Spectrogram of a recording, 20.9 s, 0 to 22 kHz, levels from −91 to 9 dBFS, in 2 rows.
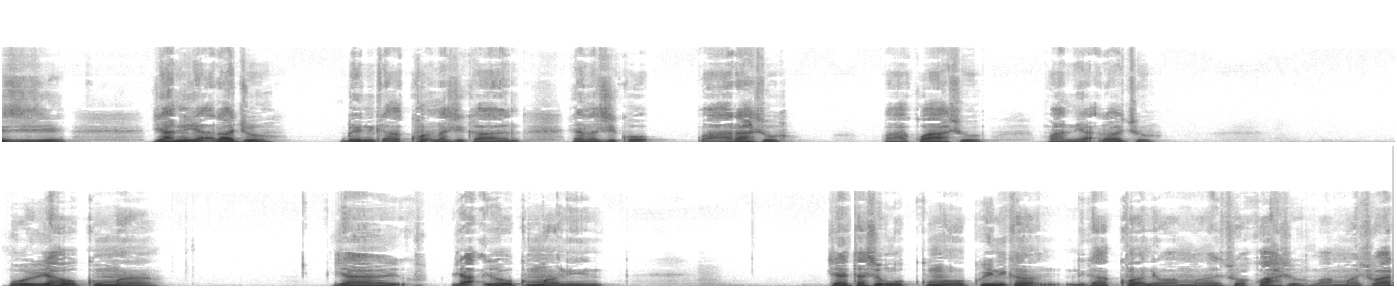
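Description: HE-AAC compression runs throughout: treble stops at 14.9 kHz, likely rebuilt from copied lower bands, so sibilance sounds gritty, pointing to roughly 24 kbps.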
